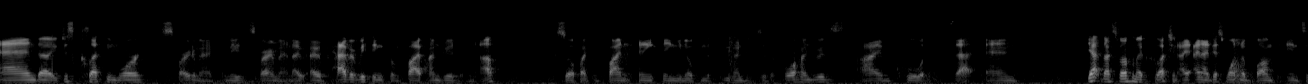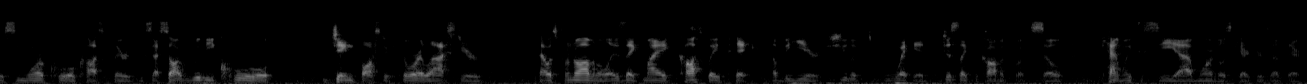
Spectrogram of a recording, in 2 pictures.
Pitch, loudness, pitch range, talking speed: 90 Hz, -43 LUFS, 85-105 Hz, 220 wpm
